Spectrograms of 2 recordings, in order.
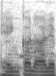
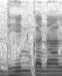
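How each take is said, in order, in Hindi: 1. नाम एक अनुनासिक 'dhen' ध्वनि से शुरू होता है। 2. नाम एक लंबी 'deen' ध्वनि से शुरू होता है। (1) "इसको मैं ढेंकानाल प्रोनाउंस करूँगा" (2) "दीन कनाल मैं इसको बोल रहा था"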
